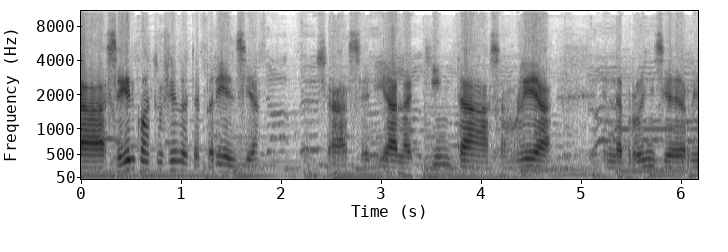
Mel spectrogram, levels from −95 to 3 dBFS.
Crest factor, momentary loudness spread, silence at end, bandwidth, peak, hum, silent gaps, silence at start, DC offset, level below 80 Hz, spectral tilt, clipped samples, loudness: 20 dB; 17 LU; 0 s; 11 kHz; 0 dBFS; none; none; 0 s; under 0.1%; -40 dBFS; -3 dB/octave; under 0.1%; -18 LUFS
